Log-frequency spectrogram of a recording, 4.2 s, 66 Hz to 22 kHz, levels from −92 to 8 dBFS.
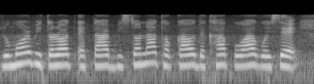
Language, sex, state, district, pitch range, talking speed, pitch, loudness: Assamese, female, Assam, Kamrup Metropolitan, 235-255 Hz, 130 wpm, 245 Hz, -15 LUFS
